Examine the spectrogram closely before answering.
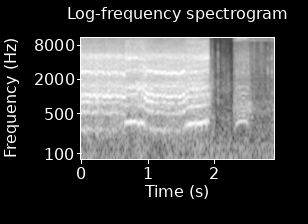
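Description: A power drill whirs at high speed.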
